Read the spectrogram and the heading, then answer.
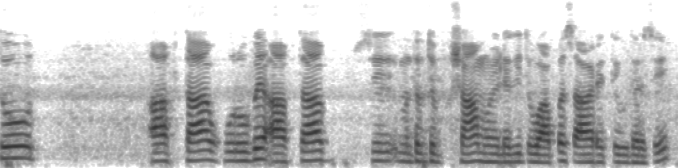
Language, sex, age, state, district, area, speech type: Urdu, male, 30-45, Delhi, South Delhi, rural, spontaneous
